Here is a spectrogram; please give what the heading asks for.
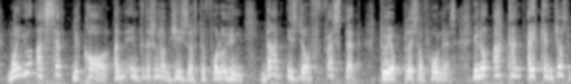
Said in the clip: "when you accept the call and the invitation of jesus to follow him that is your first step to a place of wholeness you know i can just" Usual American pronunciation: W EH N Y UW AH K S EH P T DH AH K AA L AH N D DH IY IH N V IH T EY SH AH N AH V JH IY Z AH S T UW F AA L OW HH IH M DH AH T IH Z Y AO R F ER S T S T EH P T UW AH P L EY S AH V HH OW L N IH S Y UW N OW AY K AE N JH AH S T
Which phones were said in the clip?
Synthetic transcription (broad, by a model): W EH N Y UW AH K S EH P T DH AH K AA L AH N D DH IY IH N V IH T EY SH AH N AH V JH IY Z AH S T UW F AA L OW HH IH M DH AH T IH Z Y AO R F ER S S T EH P T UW AH P L EY S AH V HH OW L N IH S Y UW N OW AY K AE N JH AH S T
